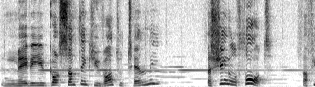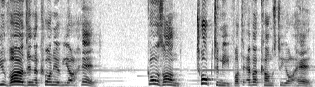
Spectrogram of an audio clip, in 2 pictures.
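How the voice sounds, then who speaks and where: A man's voice: high voice, sing-song, takes it slowly, soft background music, exaggerated voice. A man playing a fatherly older psychoanalyst in an old-time radio drama, coaxing and insistent, with slightly broken phrasing. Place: radio studio, live radio play.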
